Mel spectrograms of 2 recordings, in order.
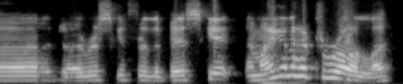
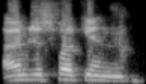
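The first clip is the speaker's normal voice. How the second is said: normal talking voice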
